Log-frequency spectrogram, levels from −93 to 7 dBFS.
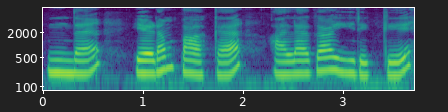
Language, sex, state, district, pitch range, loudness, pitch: Tamil, female, Tamil Nadu, Nilgiris, 205-245 Hz, -17 LUFS, 215 Hz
